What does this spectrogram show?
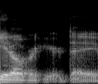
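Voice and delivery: put-on mean tone. Act out how a man might say it to dave in a mean way, mock-mean. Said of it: "he said it in a mean way".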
